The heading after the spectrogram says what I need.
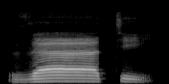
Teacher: di ujung lidah gigi seri atas dza Az ID UD dzati dalnya ada Alif setelah fathah maka cukup dibaca panjang dua harakat jangan lebih panjang lagi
